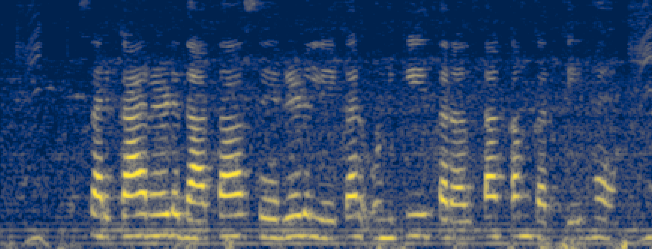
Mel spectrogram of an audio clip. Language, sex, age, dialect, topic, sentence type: Hindi, female, 18-24, Kanauji Braj Bhasha, banking, statement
